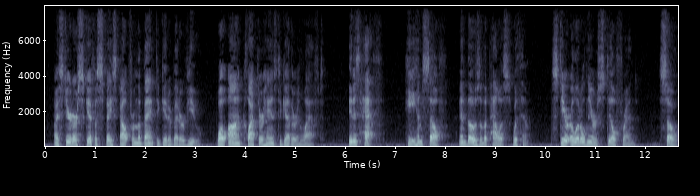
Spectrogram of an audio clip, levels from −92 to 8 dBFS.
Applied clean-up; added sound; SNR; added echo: none; none; none; none.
